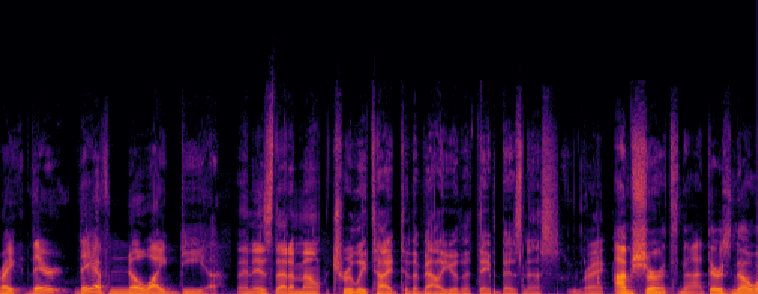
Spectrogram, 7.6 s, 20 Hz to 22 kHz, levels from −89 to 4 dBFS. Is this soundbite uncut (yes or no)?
no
